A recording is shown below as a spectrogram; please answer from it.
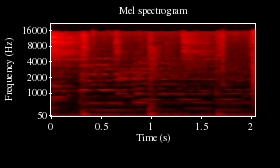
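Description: Instrumental passage of a 1980s Soviet pop song played from a vinyl LP, with no singing: sustained band notes over a steady beat, a low drum stroke about every two-thirds of a second.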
